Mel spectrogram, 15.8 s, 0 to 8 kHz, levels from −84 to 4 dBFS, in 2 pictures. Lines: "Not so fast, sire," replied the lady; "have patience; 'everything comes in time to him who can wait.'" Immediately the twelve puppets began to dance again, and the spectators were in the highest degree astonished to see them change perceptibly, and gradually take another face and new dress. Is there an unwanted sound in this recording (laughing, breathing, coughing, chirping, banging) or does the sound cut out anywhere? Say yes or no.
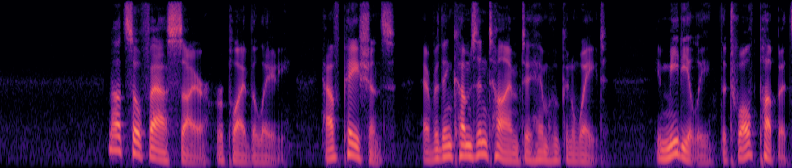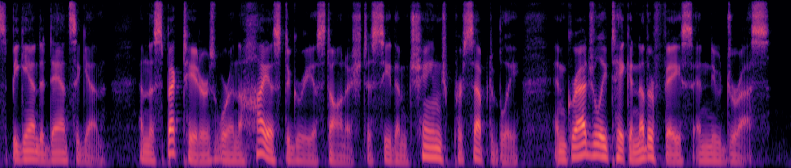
no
